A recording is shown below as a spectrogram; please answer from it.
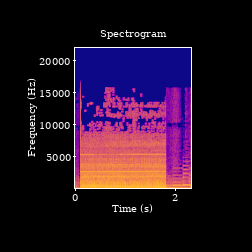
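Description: Electric food processor motor running in a loud, steady whir as it chops chunks of onion, pepper and herbs for salsa. It starts suddenly and cuts off suddenly after about a second and a half.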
